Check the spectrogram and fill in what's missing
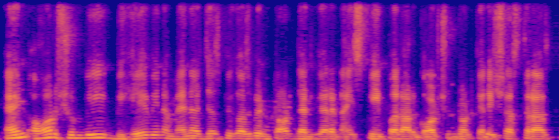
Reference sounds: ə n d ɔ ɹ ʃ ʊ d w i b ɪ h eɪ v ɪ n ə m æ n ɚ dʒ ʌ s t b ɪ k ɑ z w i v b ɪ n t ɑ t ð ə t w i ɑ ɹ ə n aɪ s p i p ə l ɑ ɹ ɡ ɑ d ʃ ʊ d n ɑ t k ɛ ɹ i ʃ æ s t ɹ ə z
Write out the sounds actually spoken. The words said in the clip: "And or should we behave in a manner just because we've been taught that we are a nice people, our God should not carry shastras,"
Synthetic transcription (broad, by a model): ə n d ɔ ɹ ʃ ʊ d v i b ɪ h eɪ v ɪ n ə m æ n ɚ dʒ ʌ s t b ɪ k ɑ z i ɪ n t ɑ t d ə t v i ɑ ɹ ə n aɪ s p i p ə l ɑ ɹ ɡ ɑ d ʃ ʊ d n ɑ t k ɛ ɹ i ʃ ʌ s t ɹ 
